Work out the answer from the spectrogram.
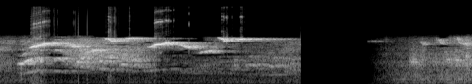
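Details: Oriental magpie-robin female uttering kretekan notes to bring males into breeding condition: a dense run of whistled slurs with crackling edges, a brief silence, then softer chattering resumes.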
